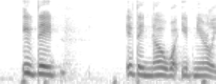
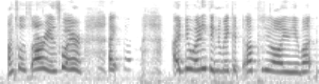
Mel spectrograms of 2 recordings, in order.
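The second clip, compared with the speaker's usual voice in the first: high, fast pleading apology; desperate pleading; 7 semitones higher than usual. Acted. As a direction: beg the cats frantically. Character begging the cats.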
